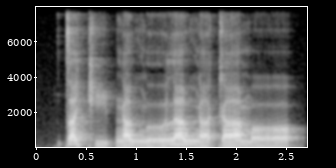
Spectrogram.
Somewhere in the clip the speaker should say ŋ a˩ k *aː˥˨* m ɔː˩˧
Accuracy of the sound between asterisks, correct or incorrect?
incorrect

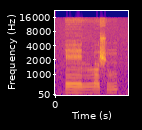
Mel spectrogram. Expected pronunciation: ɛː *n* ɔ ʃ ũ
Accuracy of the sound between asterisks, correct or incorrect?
incorrect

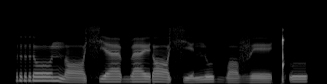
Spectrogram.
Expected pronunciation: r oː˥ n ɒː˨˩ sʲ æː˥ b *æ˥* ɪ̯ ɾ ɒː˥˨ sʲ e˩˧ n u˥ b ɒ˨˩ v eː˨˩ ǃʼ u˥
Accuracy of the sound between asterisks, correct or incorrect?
correct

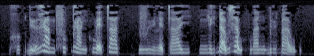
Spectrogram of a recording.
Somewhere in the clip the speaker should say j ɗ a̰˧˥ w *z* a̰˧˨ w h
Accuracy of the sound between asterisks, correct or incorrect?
correct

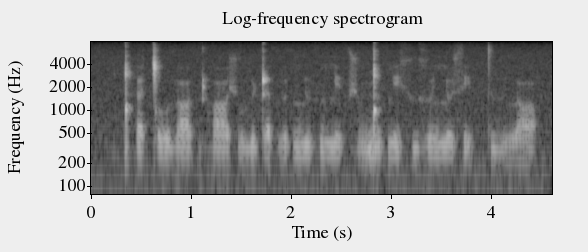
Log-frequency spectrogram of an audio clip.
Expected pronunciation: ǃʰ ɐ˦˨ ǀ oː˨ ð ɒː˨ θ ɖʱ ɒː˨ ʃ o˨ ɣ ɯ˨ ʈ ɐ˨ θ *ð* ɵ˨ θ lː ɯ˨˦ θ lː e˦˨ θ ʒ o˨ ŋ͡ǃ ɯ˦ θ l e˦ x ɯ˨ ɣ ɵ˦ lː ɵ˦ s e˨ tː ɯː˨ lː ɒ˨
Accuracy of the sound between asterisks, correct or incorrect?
correct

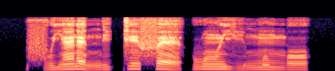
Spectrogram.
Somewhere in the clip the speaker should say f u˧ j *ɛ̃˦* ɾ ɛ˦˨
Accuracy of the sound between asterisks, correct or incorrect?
correct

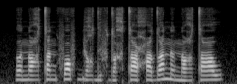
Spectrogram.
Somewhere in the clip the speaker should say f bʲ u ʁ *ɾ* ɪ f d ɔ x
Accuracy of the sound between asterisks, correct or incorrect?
incorrect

